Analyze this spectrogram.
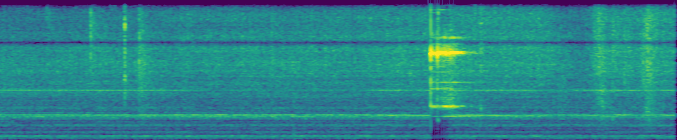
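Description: A steel round-nose punch is set down on the anvil with a single sharp metallic clink and a brief ring, about four seconds in. A steady background hum runs throughout.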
